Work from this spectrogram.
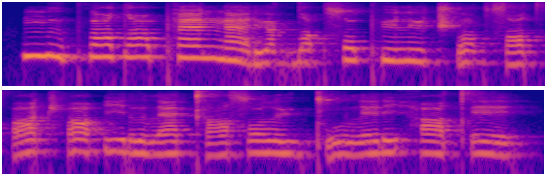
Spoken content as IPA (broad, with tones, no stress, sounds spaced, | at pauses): ŋ ɯ˦˨ pʰ u˦ dˤ ɑ˦ pʰ æ˦ ŋ æ˦˨ ɾ y˦˨ ɡ dˤ ø˦ ʔ sˤ u˦ pʰ y˦ l y˦˨ t͡ʃʼ o˦ ɡ sˤ ɯ˩˧˩ t͡sʼ ɑ˩˧˩ t͡ʃʼ ɑ˦˨ ʔ i˦˨ ɾ ɯ˦˨ l æ˦ kʰ ɑ˩˧˩ sˤ u˦ l y˩˧˩ ɡ tʼ u˩˧˩ l e˦ ɾ i˦ h ɑ˦˨ tʼ e˦˨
